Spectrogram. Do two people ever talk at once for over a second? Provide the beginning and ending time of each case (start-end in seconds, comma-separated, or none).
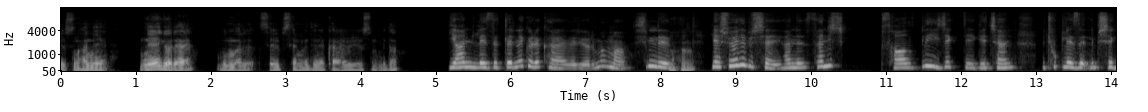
none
